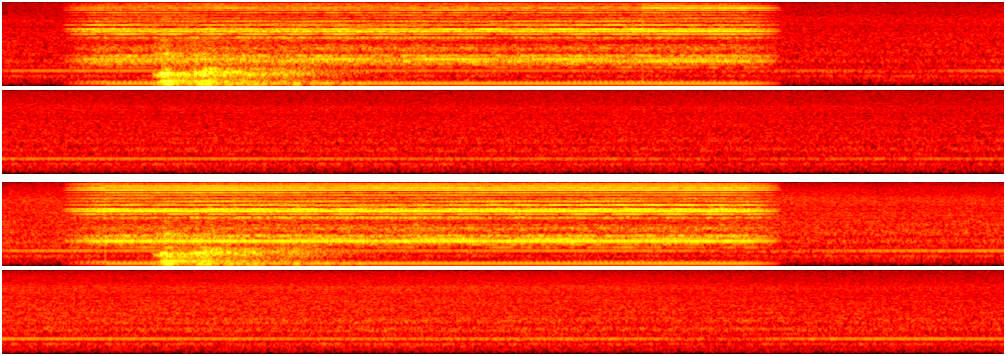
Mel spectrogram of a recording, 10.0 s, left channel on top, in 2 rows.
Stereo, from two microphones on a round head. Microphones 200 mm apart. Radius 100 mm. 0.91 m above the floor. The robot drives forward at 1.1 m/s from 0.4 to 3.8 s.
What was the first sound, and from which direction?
Laughter, 65° left (ahead or behind).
